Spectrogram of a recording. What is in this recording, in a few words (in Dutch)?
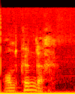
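"onkundig", Dutch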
